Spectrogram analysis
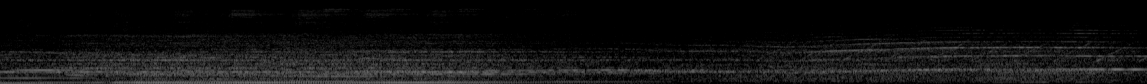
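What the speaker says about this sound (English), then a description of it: "Meanwhile, the ambulance rushed to St." An ambulance siren wails steadily through the whole stretch with a rising and falling tone, loud and fairly close, heard alone over a low rumbling background.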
